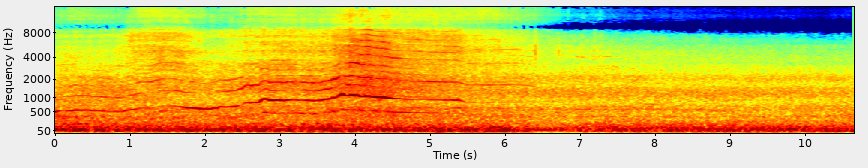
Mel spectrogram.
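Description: RC speedboat's brushless electric motor (RocketRC 4092, 1520 kV) driving its propeller at speed, a whine that rises steadily in pitch, peaks about four seconds in, then drops a little and fades away about five seconds in.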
